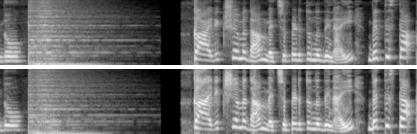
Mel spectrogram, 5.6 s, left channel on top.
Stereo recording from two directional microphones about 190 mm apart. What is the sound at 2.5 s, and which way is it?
Speech, 30° right (ahead or behind).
